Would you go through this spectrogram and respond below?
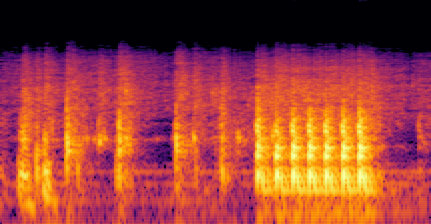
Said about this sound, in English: All right, go ahead and knock. Let's get clear before the door opens up.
